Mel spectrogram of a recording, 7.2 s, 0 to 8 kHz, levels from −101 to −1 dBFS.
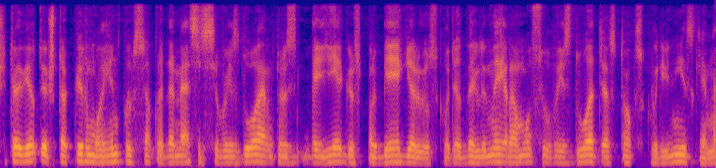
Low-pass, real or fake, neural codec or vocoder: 7.2 kHz; fake; codec, 24 kHz, 1.5 kbps, HILCodec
